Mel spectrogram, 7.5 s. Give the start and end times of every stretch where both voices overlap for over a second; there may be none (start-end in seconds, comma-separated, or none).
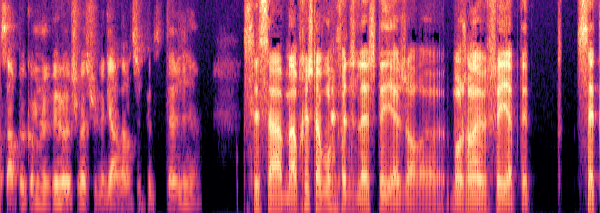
none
